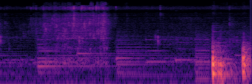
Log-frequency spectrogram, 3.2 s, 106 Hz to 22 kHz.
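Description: About 550 ml of cold water is poured for bread dough, a soft trickle and splash that runs on and off before louder clunks and splashes near the end.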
